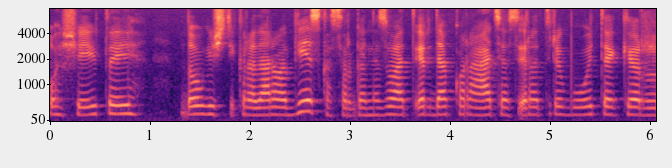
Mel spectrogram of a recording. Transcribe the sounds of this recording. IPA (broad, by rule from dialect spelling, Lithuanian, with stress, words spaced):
oː ˈʃʲɛɪ tɐɪ ˈdɐʊk ɪʃ ˈtʲiːkrɐ ˈdɐrbɐ ˈʋʲiːskɐ suɔrɡɐnʲɪˈzuɔtʲ ɪr dʲɛkoːˈrɑːt͡sʲɪjoːs ɪr ɐtʲrʲɪˈbuːtʲɪk ˈɪr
